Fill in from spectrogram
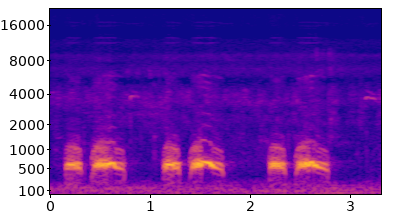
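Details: Young spotted dove on its first visit to the competition ground during training, repeating a short coo followed by a longer one three times in a calm, even rhythm.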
